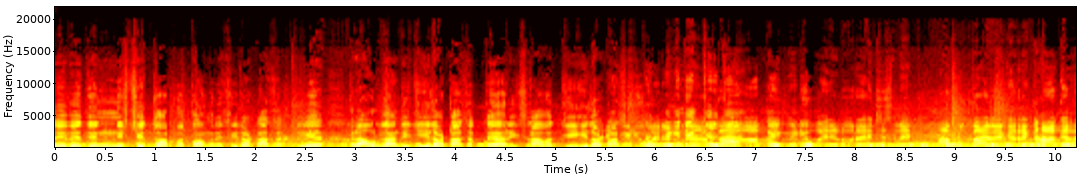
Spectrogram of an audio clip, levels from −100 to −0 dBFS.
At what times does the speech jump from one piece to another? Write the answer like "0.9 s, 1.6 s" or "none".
none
